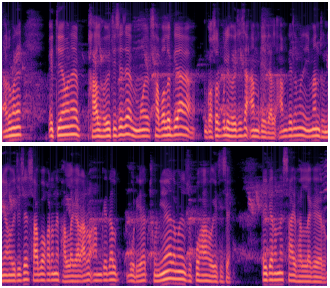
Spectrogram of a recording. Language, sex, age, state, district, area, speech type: Assamese, male, 45-60, Assam, Morigaon, rural, spontaneous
